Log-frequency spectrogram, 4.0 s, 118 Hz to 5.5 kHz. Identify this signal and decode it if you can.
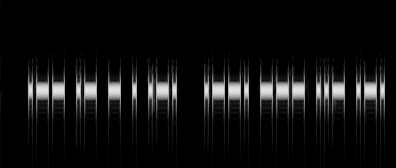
Morse code, heard as a keyed tone, about 30 wpm, 700 Hz. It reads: WATER POUR
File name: Pinocchio / Pinocchio ch6 30 30 ik1hge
